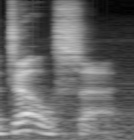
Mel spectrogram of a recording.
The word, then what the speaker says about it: DLC: We are returning for the Dulcer, which is how you correctly pronounce DLC, which is 3 new cases.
